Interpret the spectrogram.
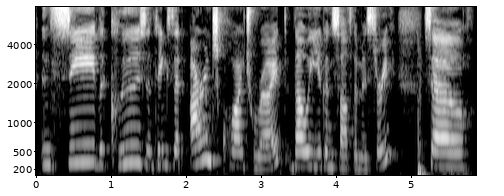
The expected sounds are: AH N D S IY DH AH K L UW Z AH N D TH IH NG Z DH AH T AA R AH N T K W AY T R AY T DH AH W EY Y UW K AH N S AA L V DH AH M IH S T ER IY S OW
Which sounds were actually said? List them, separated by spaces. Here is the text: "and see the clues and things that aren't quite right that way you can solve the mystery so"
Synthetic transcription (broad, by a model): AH N S IY DH AH K L UW Z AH N TH IH NG Z DH AH T AA R AH N T K W AY T R AY T DH AH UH Y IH K AH N S AA L V DH AH M IH S T ER IY S OW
